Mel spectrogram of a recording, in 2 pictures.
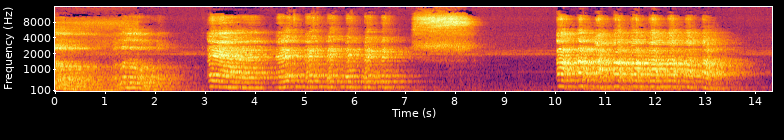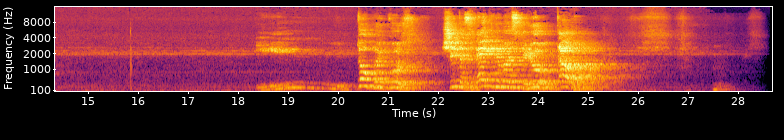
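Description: An elderly man speaks loudly and expressively nearby, in an echoing room.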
